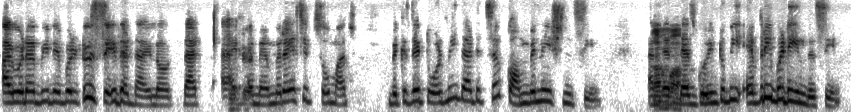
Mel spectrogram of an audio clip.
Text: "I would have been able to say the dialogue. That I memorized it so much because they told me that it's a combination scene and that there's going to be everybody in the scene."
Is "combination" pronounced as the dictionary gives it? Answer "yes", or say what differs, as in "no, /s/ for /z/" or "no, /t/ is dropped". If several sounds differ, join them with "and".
yes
